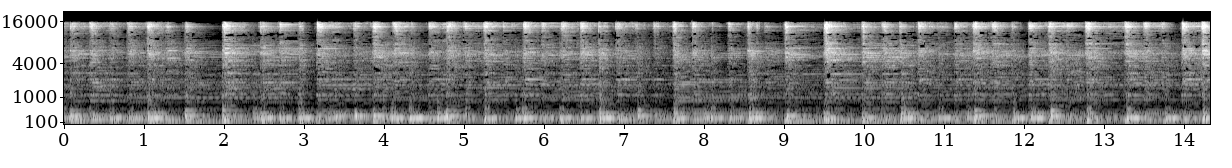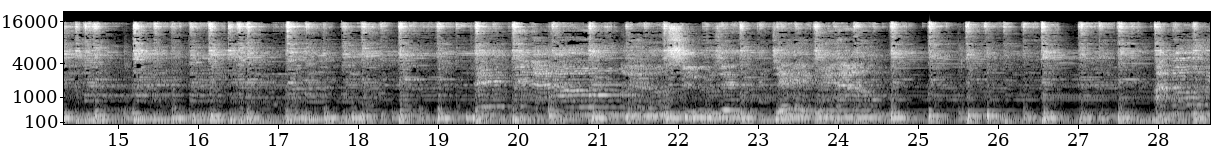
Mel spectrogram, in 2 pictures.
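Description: Live acoustic guitar and hand-played congas performing a song's instrumental passage, with steady rhythmic drum strikes under the guitar. A man's singing comes in near the end.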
